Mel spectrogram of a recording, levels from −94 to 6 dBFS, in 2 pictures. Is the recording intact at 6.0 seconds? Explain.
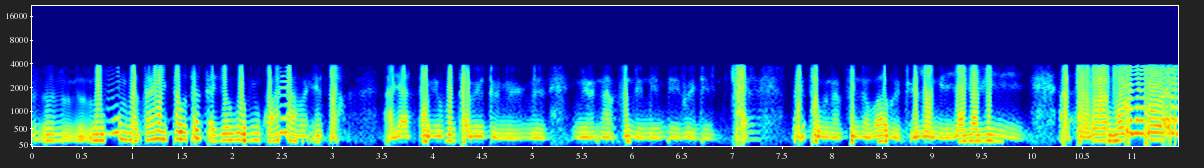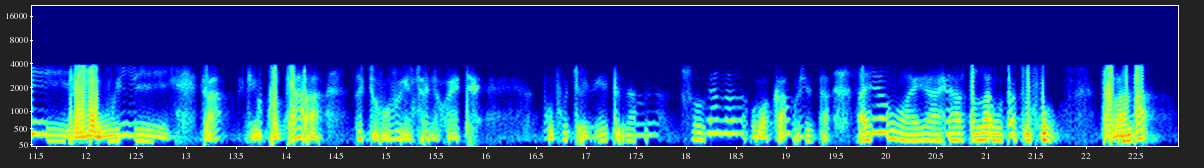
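No. At 6.0 s, loud peaks snap into violent cracks, harsher than clipping. This is integer overflow: the level runs about 11 dB too hot, so a small share of samples wrap to the opposite sign. The speech is also robotic and buzzy, with nothing above 3.8 kHz. The Codec 2 vocoder, at a rate that fits its 2.4 kbit/s mode, rebuilds the voice from pitch and envelope parameters with sine waves, so the original waveform is lost. Both faults run through the whole clip.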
